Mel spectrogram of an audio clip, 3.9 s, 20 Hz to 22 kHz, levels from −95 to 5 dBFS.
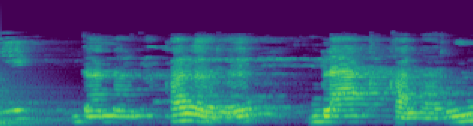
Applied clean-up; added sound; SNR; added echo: classical method WPE with log-MMSE.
